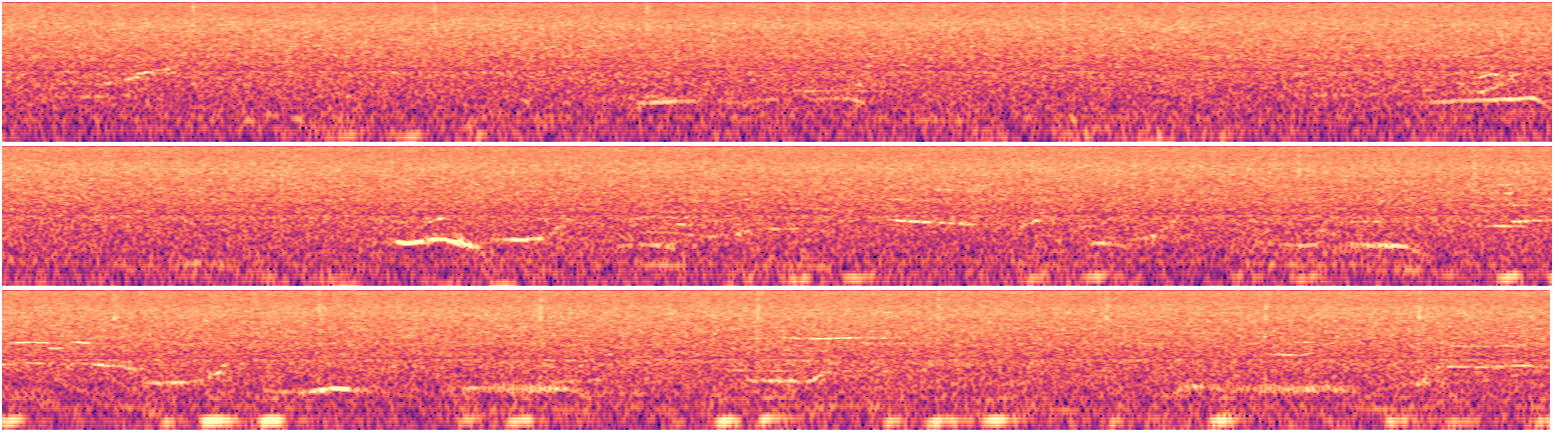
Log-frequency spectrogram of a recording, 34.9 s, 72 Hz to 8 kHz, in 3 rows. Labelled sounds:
23.3	23.6	humpback whale, 1.3 to 1.4 kHz
29.3	29.7	humpback whale, 1.5 to 1.6 kHz
32.7	33.0	humpback whale, 0.86 to 0.96 kHz

